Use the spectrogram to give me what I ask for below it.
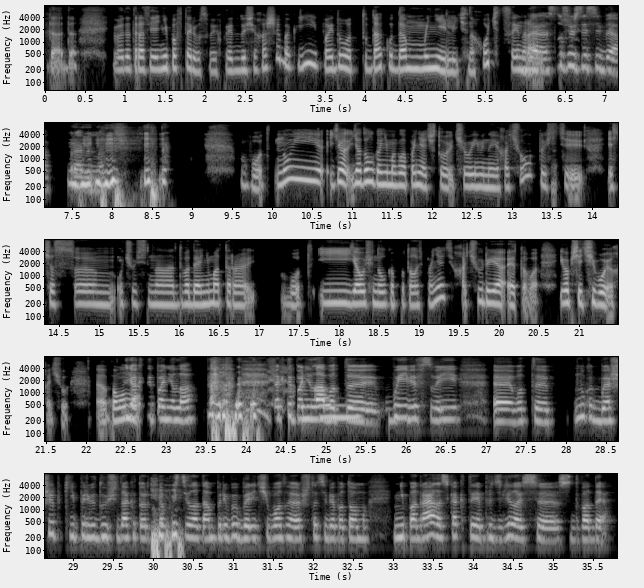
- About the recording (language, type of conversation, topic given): Russian, podcast, Как ты относишься к идее превратить хобби в работу?
- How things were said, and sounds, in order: stressed: "мне"; chuckle; other background noise; tapping; chuckle; chuckle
